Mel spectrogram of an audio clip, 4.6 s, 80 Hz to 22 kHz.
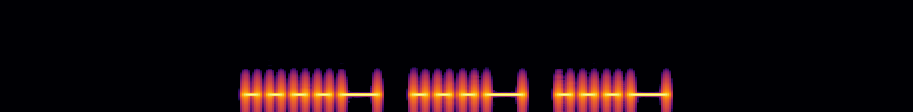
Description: Morse code, heard as a keyed tone, about 20 wpm, 700 Hz. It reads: 4VV
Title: All Cut Numbers - 3-Digit 20wpm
